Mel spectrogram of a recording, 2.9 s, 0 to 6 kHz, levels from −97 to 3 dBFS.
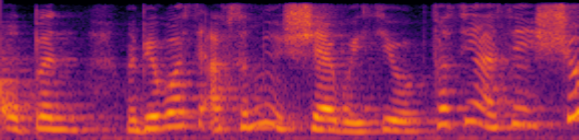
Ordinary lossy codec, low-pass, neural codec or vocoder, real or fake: none; 5.4 kHz; none; real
